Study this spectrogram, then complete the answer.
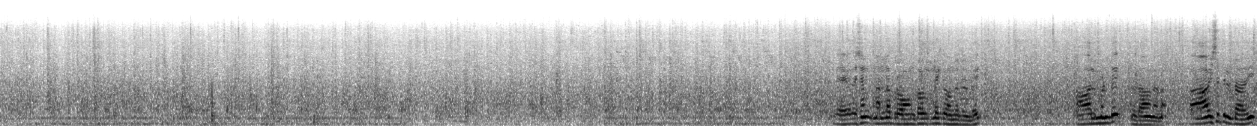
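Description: Sugar sizzles and bubbles in a hot pan.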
